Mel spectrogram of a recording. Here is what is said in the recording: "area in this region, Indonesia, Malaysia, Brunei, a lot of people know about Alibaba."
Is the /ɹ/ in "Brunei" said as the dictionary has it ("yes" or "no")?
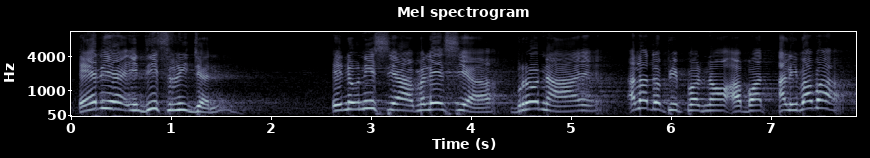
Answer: yes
